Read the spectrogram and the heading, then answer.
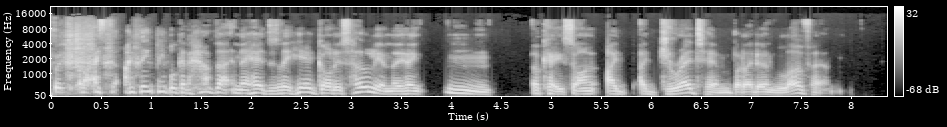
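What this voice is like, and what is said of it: Accent that sounds snobbish. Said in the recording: “this accent that sounds like I'm being snobbish in the way I speak”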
